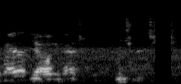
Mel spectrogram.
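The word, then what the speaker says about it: Vučević: Vucevic. Say his name again? Vucevic. So, yeah, that's pretty much spot on. Vucevic.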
